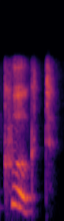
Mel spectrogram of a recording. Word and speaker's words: cooked: Cook y para pronunciar para pronunciarlo se dice cooked Cook suena un poco como si fuera un sonido t al final entonces cociné con mi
